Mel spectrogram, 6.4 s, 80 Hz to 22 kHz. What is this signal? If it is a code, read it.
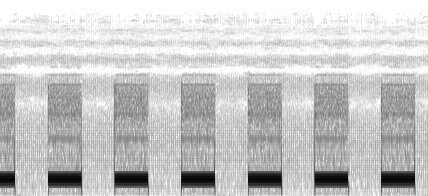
Telephone call progress tone (Europe, 425 Hz), heard as a telephone network's tone, about 420 Hz. Busy tone.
